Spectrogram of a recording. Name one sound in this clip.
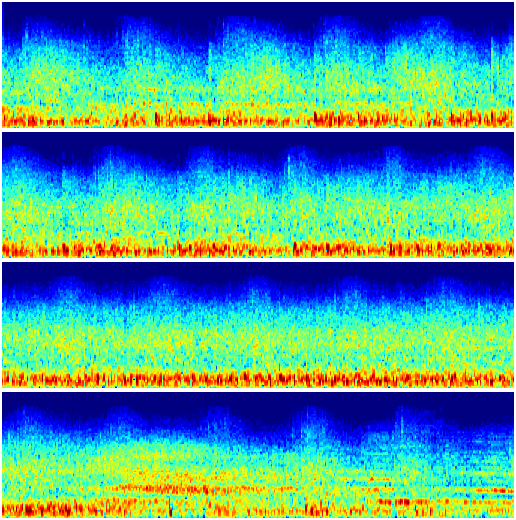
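A large crowd claps in a steady rhythm.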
